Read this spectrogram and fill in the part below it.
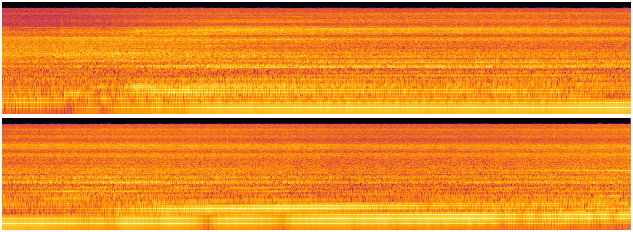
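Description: A tractor engine runs at a steady idle with its PTO shaft engaged, a continuous low rumble with mechanical vibration and whine, close and unbroken throughout with no voices.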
